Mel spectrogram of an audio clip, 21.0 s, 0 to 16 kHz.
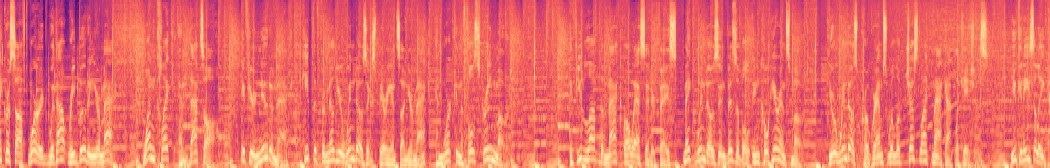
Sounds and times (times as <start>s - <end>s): Speech: 0.0s - 10.2s, 11.4s - 21.0s
Music: 0.0s - 21.0s.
